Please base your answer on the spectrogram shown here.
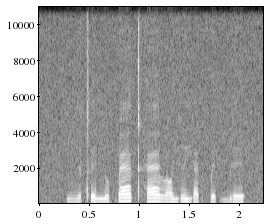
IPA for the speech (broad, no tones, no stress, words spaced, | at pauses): ʎətʼenuɓæ kʰæ lɔjɪjæk͡pe ɡ͡be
